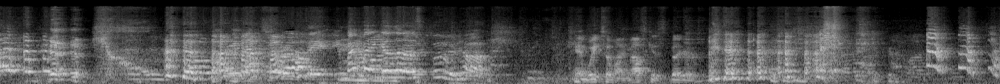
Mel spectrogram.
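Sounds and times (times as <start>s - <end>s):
people laughing: 0.0s - 4.2s, 7.1s - 10.0s.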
